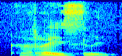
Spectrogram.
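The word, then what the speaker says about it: Wriothesley: father of their son henry rutsley in his day pronounced as reisli the third earl of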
